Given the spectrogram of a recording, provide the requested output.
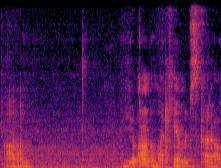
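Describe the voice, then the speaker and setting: Through audible room echo and noticeable background noise, a man speaks at a fairly quick pace. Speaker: gaming streamer. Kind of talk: casual chat. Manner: fast.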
